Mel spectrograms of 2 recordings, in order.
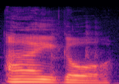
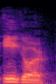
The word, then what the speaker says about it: Igor: It's pronounced Igor. Oh, I thought it was Igor.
